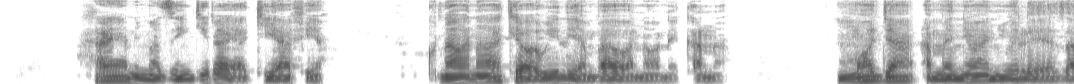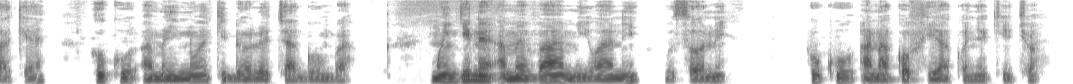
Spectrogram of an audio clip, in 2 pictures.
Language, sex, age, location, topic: Swahili, male, 25-35, Kisumu, health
